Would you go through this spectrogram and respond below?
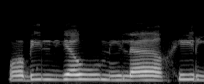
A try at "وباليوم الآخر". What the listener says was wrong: یس ٹھیک ہے. مل تشدید نہیں بنانی. میم زیر می، لام الف زبر لا. وبالیوم الاخر.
